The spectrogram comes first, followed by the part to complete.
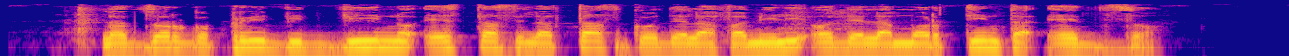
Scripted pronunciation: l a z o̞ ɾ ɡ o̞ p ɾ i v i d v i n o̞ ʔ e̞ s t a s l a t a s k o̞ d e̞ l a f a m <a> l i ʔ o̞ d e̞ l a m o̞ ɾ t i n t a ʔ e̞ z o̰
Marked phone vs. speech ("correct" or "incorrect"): incorrect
